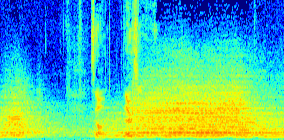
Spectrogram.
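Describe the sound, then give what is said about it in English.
An Amtrak passenger train's horn blares loud in one long, steady chord, with rumbling rail noise underneath and a brief voice exclamation partway through; the train came out of Los Angeles, is headed for Chicago and has just come over the pass. “Man, that thing's loud. Oh, Amtrak. That Amtrak, oh, I wish you could see it.”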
